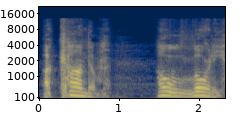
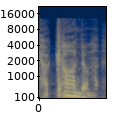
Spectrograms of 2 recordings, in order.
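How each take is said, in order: First: A louder, thrilled gasp of discovery; excited discovery. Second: Said in the usual way. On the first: A narrator's reading. Minjo spots the condom in her pocket, thrilled exclamation. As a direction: blurt out the find with a jolt.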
